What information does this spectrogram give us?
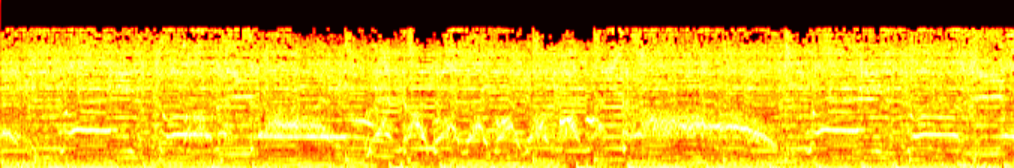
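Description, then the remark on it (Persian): Dense, loud rock music with distorted guitars and pounding drums, topped by harsh screamed vocals that rise and fall in strained bursts throughout. “عبارتی که از ترکیب کلمه اسکریم که به انگلیسی جیغ معنی میده با ایمو به وجود اومده، اسکریمو.”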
